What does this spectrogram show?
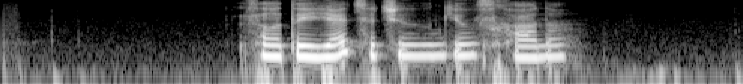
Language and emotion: Russian, neutral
